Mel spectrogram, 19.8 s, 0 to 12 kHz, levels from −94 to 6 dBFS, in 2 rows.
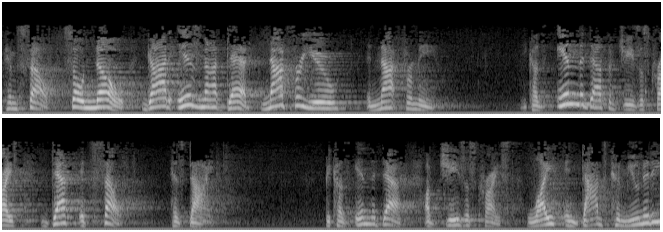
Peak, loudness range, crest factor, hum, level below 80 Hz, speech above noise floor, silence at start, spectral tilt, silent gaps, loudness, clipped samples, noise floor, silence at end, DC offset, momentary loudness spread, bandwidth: -4 dBFS; 10 LU; 20 dB; none; -46 dBFS; 19 dB; 0 s; -9.5 dB/octave; none; -25 LUFS; under 0.1%; -44 dBFS; 0 s; under 0.1%; 14 LU; 6 kHz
